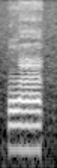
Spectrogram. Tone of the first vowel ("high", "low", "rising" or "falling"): high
